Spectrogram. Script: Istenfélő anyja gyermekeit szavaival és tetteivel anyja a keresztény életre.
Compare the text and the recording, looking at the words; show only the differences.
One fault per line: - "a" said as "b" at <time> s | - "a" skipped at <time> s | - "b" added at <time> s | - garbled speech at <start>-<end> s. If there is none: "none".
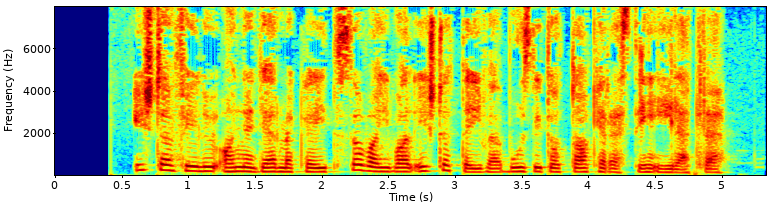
- "anyja" said as "buzdította" at 3.4 s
